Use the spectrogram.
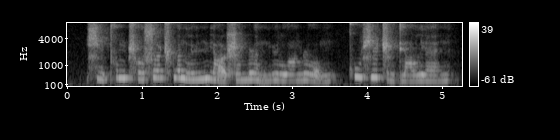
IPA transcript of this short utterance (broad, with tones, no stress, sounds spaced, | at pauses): ɕ ḭ˨˩ t̪ʰ ʊ˥˩ ŋ ʈ͡ʂʰ ɤ˧˥ s ɹ̩˥ ʈ͡ʂʰ w ə˥˩ n l y˧˥ n m j ɑ̰˨˩ ʊ̯ ʂ ə˧˥ n ɻ ə̰˨˩ n m y˥˩ l w ɑ˧˥ ŋ ɻ ʊ̰˨˩˦ ŋ | kʰ u˥˧ ɕ i˥˩ ʈ͡ʂ ɤ˩ ŋ t̪ j ɑ˧˥ ʊ̯ l j ɛ˧˥ n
